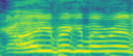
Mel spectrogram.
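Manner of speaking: high, loud wail of pain; mock pained cry. Opponent squeezed between his legs, mock pained wail. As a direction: imitate someone crying out while crushed.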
